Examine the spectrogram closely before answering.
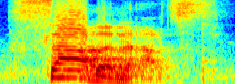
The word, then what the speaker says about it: sábanas: Sheets is are sabonas. Sheets. Sabonas. Just think of it like this. For some reason, you're sad and you're sobbing on your sheets. Sabonas.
